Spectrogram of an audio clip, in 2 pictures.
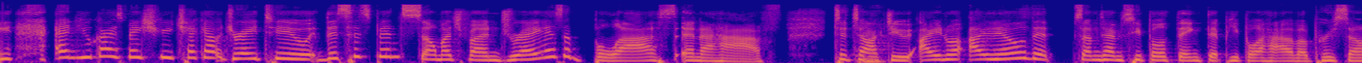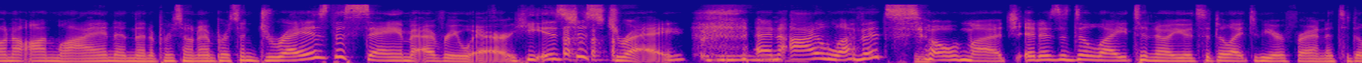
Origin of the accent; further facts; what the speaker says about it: United States; a lot of people think that I am British, and I'm honored that you would think that I'm part of your beautiful country, but I am proud to be an American. I am American.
